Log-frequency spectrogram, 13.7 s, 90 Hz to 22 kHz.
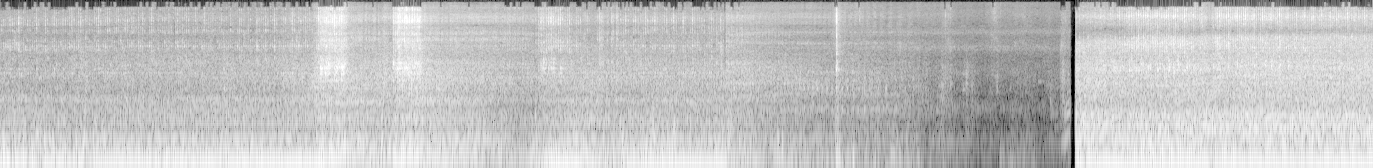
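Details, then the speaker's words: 1950 Ford 8N tractor, four-cylinder, 12-volt conversion, after fitting a new carburetor because the old one started and died as if starving for fuel: steady even idle with clean revs, a brief drop-out, then smooth running; now runs well. "as you can hear we got it running really good I'd say this is a success"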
